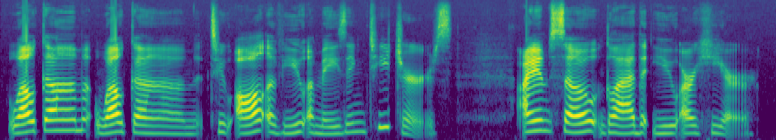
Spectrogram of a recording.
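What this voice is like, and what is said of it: Congested, nasal voice. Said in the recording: “I'm going through a sinus infection, so very congested and nasally”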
